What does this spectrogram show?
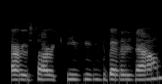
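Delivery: normal talking voice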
